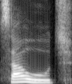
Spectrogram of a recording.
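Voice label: "Saude", Brazilian Portuguese; happy birthday in portuguese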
